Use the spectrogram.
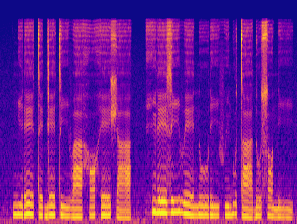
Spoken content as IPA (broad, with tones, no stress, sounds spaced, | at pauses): ɲ i˨ ɾ eː˦˨ t e˨ ɡ eː˦ t iː˨ β aː˨ h ɔ˦ h eː˦ ʃ aː˨ | h ĩ˦ ɾ eː˦ z iː˦ β eː˨ n uː˨ ɾ iː˨ f ĩ˨ ɓ u˦ t aː˨ ɗ u˦ s ɔ˦˨ n iː˨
